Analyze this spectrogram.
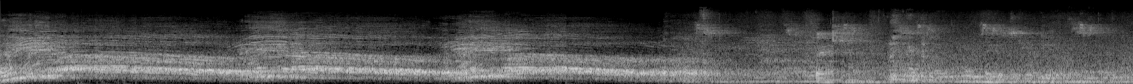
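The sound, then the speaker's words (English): Loud chanting from an audience in unison, a traditional welcome for a spiritual teacher arriving at a class: strong swelling vocal phrases repeat every couple of seconds, then the texture shifts to a rougher, more scattered crowd sound near the end. “We'd like to welcome Param Pooja Jayadeva Swami Maharaj in our traditional style by loudly chanting.”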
